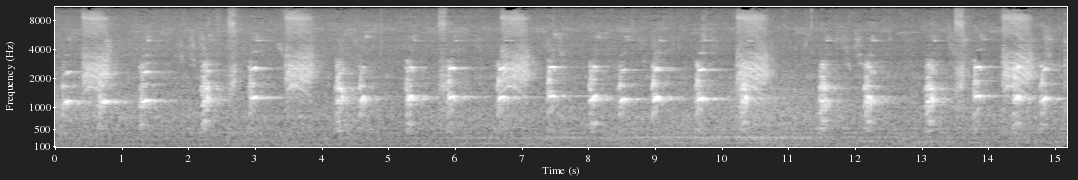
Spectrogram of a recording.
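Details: An eastern gray squirrel up on a powerline gives sharp, repeated barks, trading calls back and forth with a barking dog.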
